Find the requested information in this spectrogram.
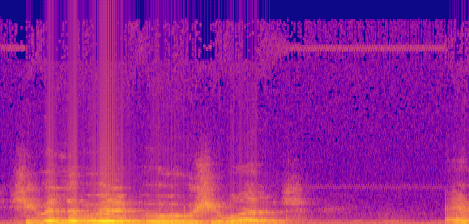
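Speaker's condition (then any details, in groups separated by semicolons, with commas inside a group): Cerebral palsy; from birth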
